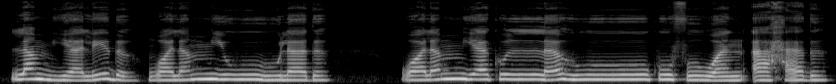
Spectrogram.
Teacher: تمام جو دال ہیں جس پہ وقف ہو رہا ہے ان کو قلقلہ کیا جائے گا کیونکہ حروف قلقلہ ہیں، ہلا کے ادا کیا جائے گا.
